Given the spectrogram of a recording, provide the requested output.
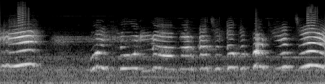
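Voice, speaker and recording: A female-sounding put-on character voice comes at an extremely high pitch and a moderate pace. Light background noise is present. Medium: short film. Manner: irritable, sharp.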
